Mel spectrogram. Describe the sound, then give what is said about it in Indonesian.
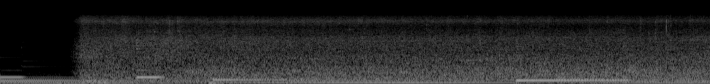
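Rain begins to fall with a sudden onset of dense, steady hiss that continues unbroken, over a few faint, steady low tones. “hujan langsung turun”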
